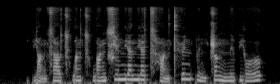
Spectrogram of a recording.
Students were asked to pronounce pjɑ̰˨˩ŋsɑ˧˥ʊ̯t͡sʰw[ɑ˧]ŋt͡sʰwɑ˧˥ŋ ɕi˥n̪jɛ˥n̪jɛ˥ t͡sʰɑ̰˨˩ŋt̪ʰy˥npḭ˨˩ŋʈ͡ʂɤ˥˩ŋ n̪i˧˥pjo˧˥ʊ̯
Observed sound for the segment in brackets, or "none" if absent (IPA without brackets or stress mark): ɑ˧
